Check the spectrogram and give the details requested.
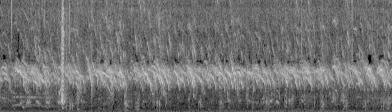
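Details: A flock of farm chickens during feeding, heard as a busy wall of high, overlapping peeps and chirps. A sharp click rings out early on, and short lower clucks repeat throughout.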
